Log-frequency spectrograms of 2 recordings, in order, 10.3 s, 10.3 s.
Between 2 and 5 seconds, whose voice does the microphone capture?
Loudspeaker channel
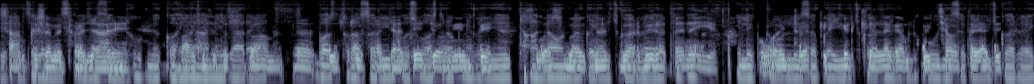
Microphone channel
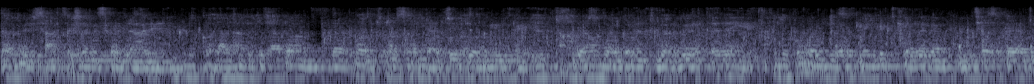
echo only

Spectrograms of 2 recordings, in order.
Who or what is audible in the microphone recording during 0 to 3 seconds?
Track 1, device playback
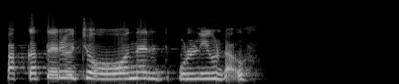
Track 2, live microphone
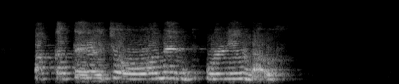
echo only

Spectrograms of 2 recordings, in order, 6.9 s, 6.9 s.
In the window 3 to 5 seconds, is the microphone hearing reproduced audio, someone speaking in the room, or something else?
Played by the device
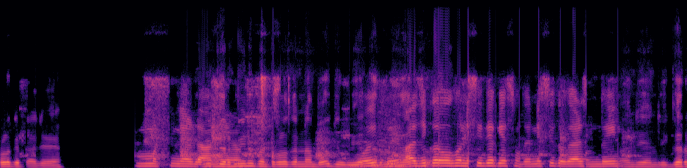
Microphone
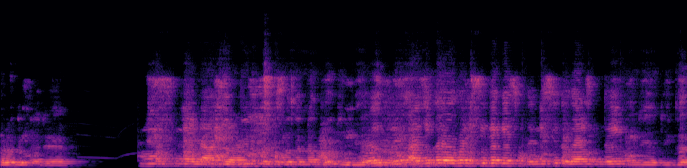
echo only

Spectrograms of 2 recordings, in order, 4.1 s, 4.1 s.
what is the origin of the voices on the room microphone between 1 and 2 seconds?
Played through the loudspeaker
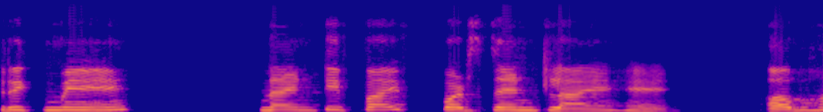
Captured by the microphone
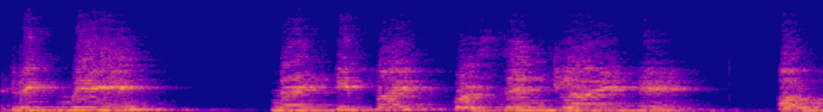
echo only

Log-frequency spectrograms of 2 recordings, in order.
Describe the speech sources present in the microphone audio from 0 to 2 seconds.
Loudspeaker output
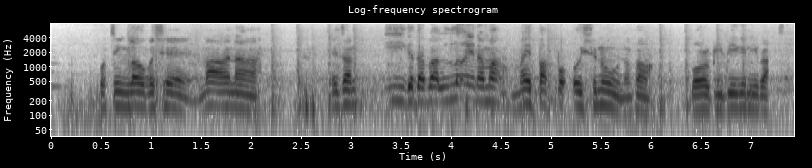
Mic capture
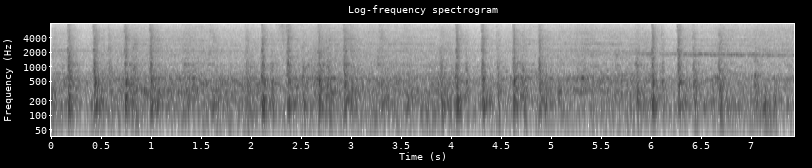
neither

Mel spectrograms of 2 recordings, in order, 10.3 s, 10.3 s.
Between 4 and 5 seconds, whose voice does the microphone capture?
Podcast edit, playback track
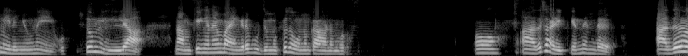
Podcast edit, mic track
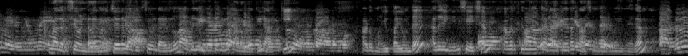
both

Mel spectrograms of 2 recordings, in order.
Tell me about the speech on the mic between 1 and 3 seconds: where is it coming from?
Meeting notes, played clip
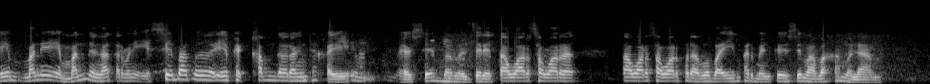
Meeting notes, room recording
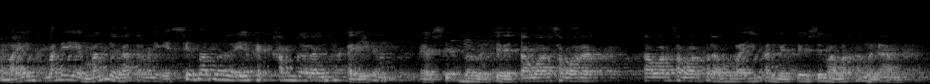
echo only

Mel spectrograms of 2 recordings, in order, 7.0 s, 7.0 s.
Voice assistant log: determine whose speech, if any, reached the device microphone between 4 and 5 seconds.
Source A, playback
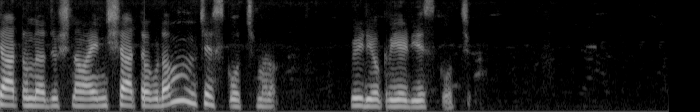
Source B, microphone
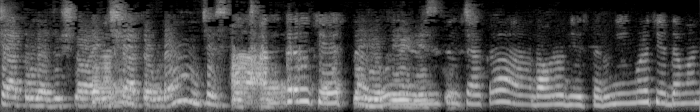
both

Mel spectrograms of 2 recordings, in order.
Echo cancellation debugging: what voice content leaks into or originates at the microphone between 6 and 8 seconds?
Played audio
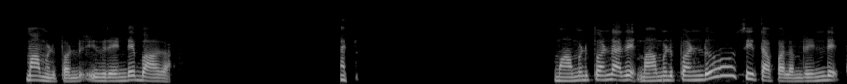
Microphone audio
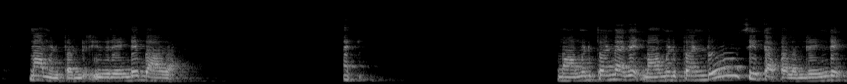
echo only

